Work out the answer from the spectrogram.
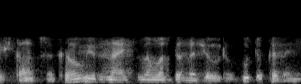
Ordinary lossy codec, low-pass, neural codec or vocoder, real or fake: AAC, 16 kbps; 3.6 kHz; codec, 24 kHz, 3 kbps, HILCodec; fake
